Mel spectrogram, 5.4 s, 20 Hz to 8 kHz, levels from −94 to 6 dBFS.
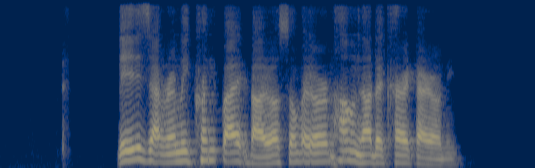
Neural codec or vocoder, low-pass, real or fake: codec, 16 kHz, 0.5 kbps, FunCodec, trained on Chinese and English, 25 frames a second; 7.2 kHz; fake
